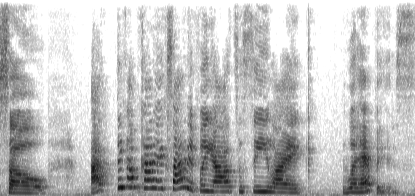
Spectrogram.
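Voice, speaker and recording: A woman's raised, projected voice, high in pitch with very wide pitch swings, at a fairly slow pace. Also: big swings in loudness. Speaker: YouTuber. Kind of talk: casual vlog monologue.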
